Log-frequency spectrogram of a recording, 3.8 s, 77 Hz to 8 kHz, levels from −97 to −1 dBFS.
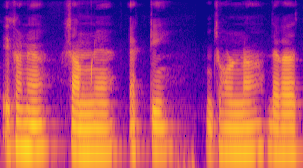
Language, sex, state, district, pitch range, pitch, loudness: Bengali, male, Tripura, West Tripura, 115-125 Hz, 120 Hz, -19 LUFS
